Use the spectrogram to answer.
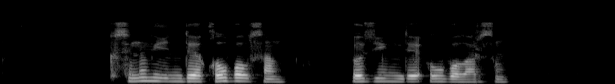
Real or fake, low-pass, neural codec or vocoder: real; 7.2 kHz; none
